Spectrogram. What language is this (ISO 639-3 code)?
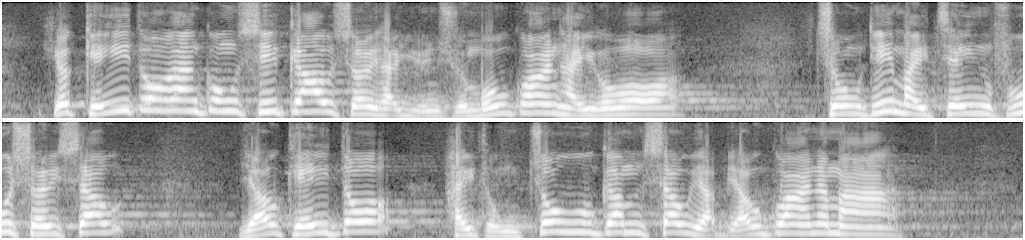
yue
